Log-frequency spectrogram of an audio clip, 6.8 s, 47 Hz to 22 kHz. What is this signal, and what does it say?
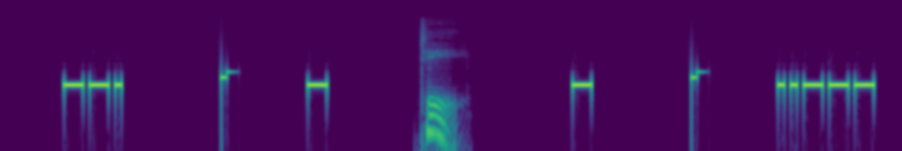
Morse code, heard as a keyed tone, about 25 wpm, 700 Hz. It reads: G T T 2
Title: Single Letter-Number Alt - Rapid-Fire 25wpm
